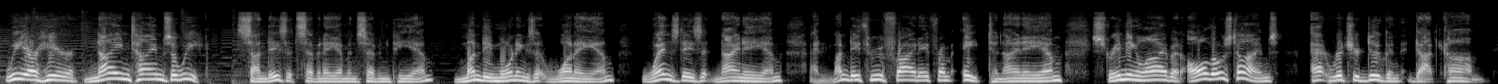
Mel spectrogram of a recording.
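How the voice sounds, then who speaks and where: A man's voice: a little high, lively intonation, moderate pace, dark tone, dry recording, faint music behind. A man hosting an interview show, speaking in a rambling way with many fillers and restarts. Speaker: podcast host.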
